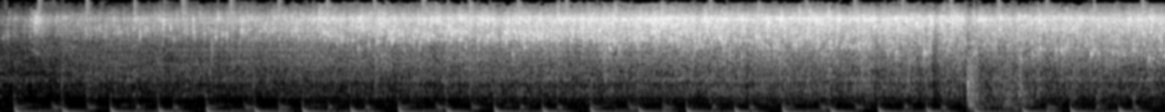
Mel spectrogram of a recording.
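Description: Scallops sizzling in hot oil in a non-stick frying pan as they are laid in one at a time, the sizzle building over the first few seconds as more go in and then holding steady. A low, regular pulsing, about four a second, runs underneath.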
